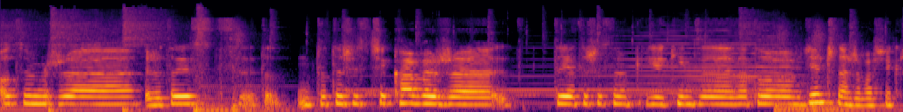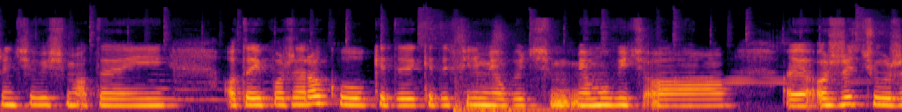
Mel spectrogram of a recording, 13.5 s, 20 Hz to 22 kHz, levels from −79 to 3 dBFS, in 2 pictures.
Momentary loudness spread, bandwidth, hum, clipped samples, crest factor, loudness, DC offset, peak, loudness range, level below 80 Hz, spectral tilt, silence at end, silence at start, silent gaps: 9 LU; 17 kHz; none; under 0.1%; 14 dB; -16 LUFS; under 0.1%; -2 dBFS; 1 LU; -40 dBFS; -5.5 dB/octave; 0 s; 0 s; none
